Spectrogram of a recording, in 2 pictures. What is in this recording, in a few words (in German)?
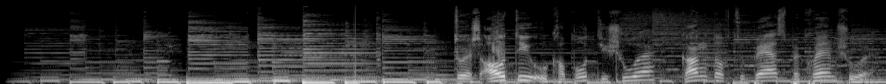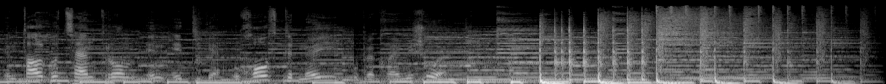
Jingle; Bolligen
